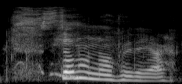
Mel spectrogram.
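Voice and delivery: normal talking voice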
